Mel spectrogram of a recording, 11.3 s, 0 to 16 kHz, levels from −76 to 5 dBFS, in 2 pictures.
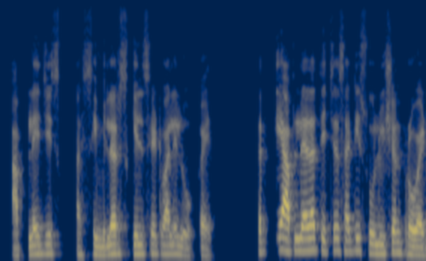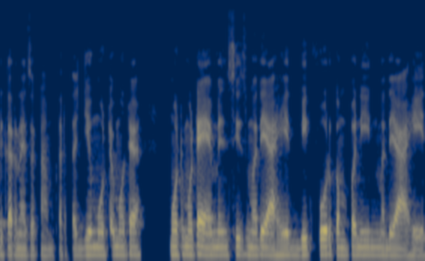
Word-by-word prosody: आपले 115 +5 0
जे 130 +1 -2
स 125 +1 -11 0.3
सिमिलर 115 +4 +2
स्किल 125 0 -2
सेट 130 +1 -3
वाले 120 0 +1
लोक 95 -3 -6
आहेत. - - -3 0.6
तर 150 - +1
ते 150 +4 -3
आपल्याला 165 +1 +8
त्याच्यासाठी 160 +1 -1
सोल्युशन 135 -1 0
प्रोव्हाईड 110 -5 +4
करण्याचं 100 -1 -4
काम 95 0 -10
करतात. 100 +1 -10
जे 110 +1 0
मोठ्या-मोठ्या 105 0 -3 0.4
मोठ-मोठ्या 115 0 +1
एम-एन-सीमध्ये 105 0 -2
आहेत, 100 0 +1
बिग 110 0 -1
फोर 110 0 +3
कंपनीमध्ये 105 0 -3
आहेत. 90 -2 -1
110 Hz, 145 wpm, -24 LUFS, 105-125 Hz, 0.6 s, आपल्याला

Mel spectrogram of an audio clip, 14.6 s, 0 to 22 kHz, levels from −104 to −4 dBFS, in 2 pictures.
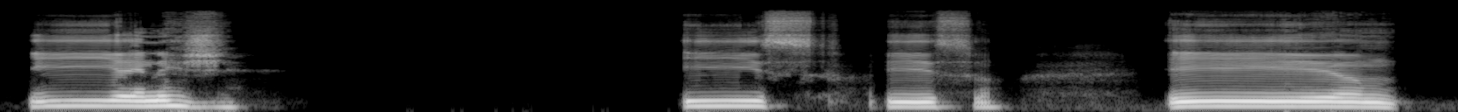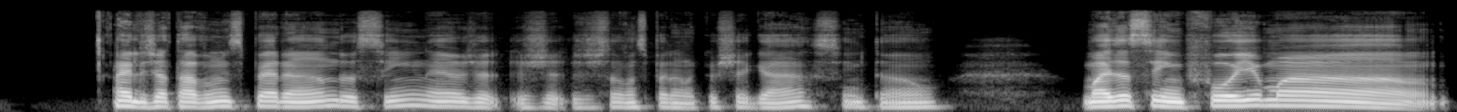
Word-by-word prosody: E 155 +2 -2
a - - +4
energi 145 -5 0 2.2
Isso, 150 0 -3 0.3
isso. 130 -1 -3 0.9
E 140 0 +3 1.2
é, 155 - +3
eles 135 -3 +2
já 140 - +3
estavam 135 0 +1
esperando, 145 +1 0
assim, 145 +4 -5
né, 145 -4 -1
eu 135 - -1
já 125 -1 -3
já 115 +1 -9
já 115 - -11
estavam 125 +3 -7
esperando 125 -2 -6
que 125 - -20
eu - - -6
chegasse, 130 +3 -5
então. 125 0 -4 0.7
Mas, 140 +1 +6
assim, 150 -3 +4
foi 155 +4 +4
uma 145 -9 +2
140 Hz, 110 wpm, -22 LUFS, 130-150 Hz, 2.2 s, Mas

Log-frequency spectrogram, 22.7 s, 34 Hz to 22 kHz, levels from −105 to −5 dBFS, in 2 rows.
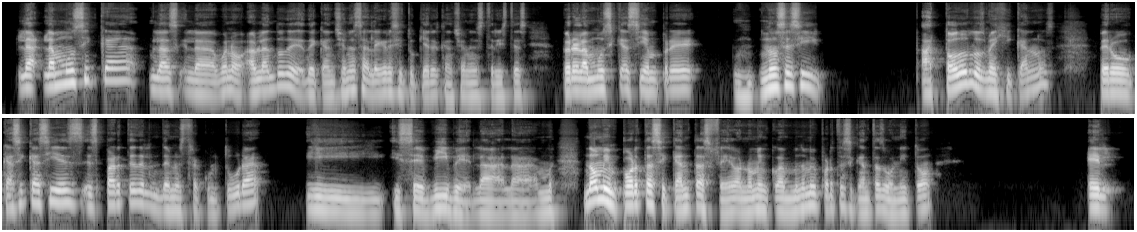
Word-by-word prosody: La 160 0 +3
la 165 0 +6
música, 235 +5 0
las 130 -2 -1
la, 120 -3 -3
bueno, 130 0 -2
hablando 135 +8 -1
de 155 -10 -1
de 115 0 -4
canciones 120 +7 -5
alegres, 120 0 -3
si 120 - -7
tú 105 - -12
quieres 105 +2 -6
canciones 105 0 -9
tristes, 105 +1 -9 0.3
pero 135 +2 +5
la 130 - +7
música 145 +2 -1
siempre 140 +2 -1 0.3
Ujú. 100 -2 -7
No 155 +6 +6
sé 180 +2 +5
si, 170 -4 -1 0.9
a 115 0 -2
todos 175 +8 +7
los 160 -8 +2
mexicanos, 125 - -4 0.4
pero, 120 -2 +2
casi 130 +6 -2
casi, 170 +1 +1
es 165 -1 0
es 135 -1 -4
parte 155 +2 -1
del 145 -8 -4
de 115 -1 -1
nuestra 110 -1 -6
cultura, 120 - -4 0.4
y 105 -5 -4
y 110 - -6
se 105 +1 +1
vive 105 -4 -2
la 95 -1 -3
la, 90 -1 -7
m 100 +1 -5 0.3
No 180 +2 +9
me 200 - +9
importa 150 0 +6
si 125 - +3
cantas 120 +2 0
feo, 105 +2 -2
no 105 +1 -1
me 120 - +2
inco 110 0 -4
a 110 - +1
mí 105 - -2
no 125 - 0
me 145 - +2
importa 135 -1 -5
si 115 - -5
cantas 105 +3 -4
bonito 100 +4 -3 1.5
El 345 +1 +2
120 Hz, 165 wpm, -25 LUFS, 105-145 Hz, 1.5 s, No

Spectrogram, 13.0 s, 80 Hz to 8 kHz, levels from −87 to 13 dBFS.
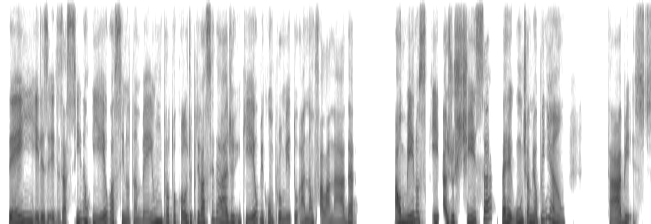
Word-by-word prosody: tem 220 +5 +3
eles 180 +1 0
eles 165 -3 -6
assinam 225 - -1
e 170 -4 -1
eu 240 +7 0
assino 180 -7 -2
também 150 +1 -5
um 220 +1 +4
protocolo 215 -2 -1
de 210 +2 -1
privacidade 220 -2 0
em 200 -2 -3
que 180 -3 -3
eu 230 +8 +2
me 250 -3 -1
comprometo 170 -6 -3
a 165 - -4
não 165 +2 -2
falar 145 -3 -3
nada, 150 +9 -2 0.8
ao 190 +3 +7
menos 225 +5 +3
que 195 +1 -1
a 180 - +4
Justiça 220 - +1 0.2
pergunte 205 +3 +4
a - - +2
minha 220 +3 +3
opinião, 245 - -1 0.9
sabe. 200 -2 +2
S - - -13
200 Hz, 145 wpm, -23 LUFS, 175-220 Hz, 0.9 s, ao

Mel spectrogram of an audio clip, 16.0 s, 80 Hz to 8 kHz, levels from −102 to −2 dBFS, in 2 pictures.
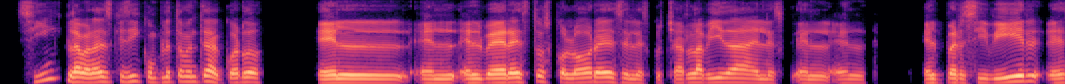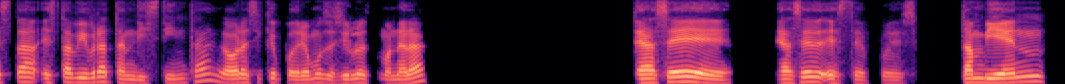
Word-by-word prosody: Sí, 235 +10 -8
la 170 - +5
verdad 160 +1 +5
es 170 - -5
que 180 - -8
sí, 190 +2 -2
completamente 175 +2 -4
de - - +5
acuerdo. 160 +1 0 0.4
El 135 0 +4
el 135 0 -1
el 140 0 +1
ver 145 +1 +6
estos 160 +3 +2
colores, 160 +1 +2
el 140 -2 -3
escuchar 135 +1 -7
la 150 0 +3
vida, 150 -1 0
el 135 -1 -3
es 130 - -10
el 125 -1 -5
el 130 0 -7 0.4
el 135 0 -3
percibir 145 +7 +3
esta 145 +4 -3
esta 150 +2 -4
vibra 155 +2 -1
tan 130 -1 -7
distinta, 135 - -10
ahora 140 +1 0
sí - - -18
que 155 - -7
podríamos 130 +3 -4
decirlo 135 +3 -4
de - - -2
esta 130 - -23
manera 125 0 -1 1.6
te 140 - +3
hace 145 -3 +5 0.3
te 135 - -4
hace, 165 +5 0
este, 125 -2 -9
pues, 115 -2 -14 0.3
también 150 +5 +2
145 Hz, 170 wpm, -22 LUFS, 135-165 Hz, 1.6 s, ver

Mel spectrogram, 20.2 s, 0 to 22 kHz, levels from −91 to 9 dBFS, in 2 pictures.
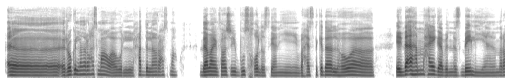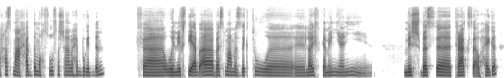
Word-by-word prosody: آآ 155 -1 +3
الراجل 185 +6 +3
اللي 200 -2 +1
أنا 205 - 0
رايحه 205 +1 -2
أسمعه 190 -8 -2
أو 150 +1 -2
الحد 145 +5 -5
اللي 165 -1 -2
أنا 170 - -3
رايحه 165 0 -5
أسمعه، 170 -2 -13 0.5
ده 165 +1 +6
ما 175 0 +4
ينفعش 175 +1 -1
يبوظ 175 +1 -4
خالص، 150 -3 -5
يعني 145 -1 -6
باحس 155 +3 -5
كده 175 -1 +2
اللي 160 -2 0
هو 160 +3 +2 0.9
يعني 160 0 +7
ده 195 - +9
أهم 205 0 +5
حاجة 190 -5 +3
بالنسبة 155 +2 -1
لي، 150 -4 -4
يعني 145 0 -6
أنا 150 0 -7
رايحه 160 +6 -4
أسمع 175 -4 -2
حد 170 +4 -2
مخصوص 180 +1 -7
عشان 175 -2 -7
أنا 170 - -4
باحبه 175 0 -7
جدًا، 170 +7 -4 0.6
ف 160 - -6 0.4
ونفسي 160 +2 +2
أبقى 175 +2 +4
باسمع 170 +1 -2
مزيكته 165 +1 -5
آآ 145 -1 -3
live 155 +3 -1
كمان 155 +1 -4
يعني 150 -5 -7 0.7
مش 160 +1 0
بس 155 0 +1 0.4
tracks 155 +1 +3
أو 135 +3 -2
حاجة، 175 - -1
160 Hz, 155 wpm, -23 LUFS, 150-175 Hz, 0.9 s, ده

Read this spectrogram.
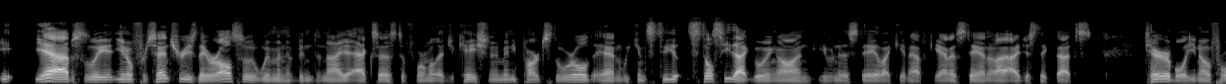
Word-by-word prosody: Y 125 - -7 0.2
Yeah, - - +11
absolutely, 115 -1 +2
and 115 +1 -6
you 120 - +1
know, 115 - +2
for - - -10
centuries, 130 -4 +1
they 105 -1 +1
were 100 +1 +2
also 115 -4 +1
women 100 -1 -6
have 100 -2 -13
been 100 -1 -10
denied 100 +2 -2
access - - -2
to - - -11
formal 100 -2 -8
education 110 +4 -5
in 105 - -9
many 110 0 -7
parts 110 0 -2
of - - -9
the 105 - -9
world, 110 -1 -1
and 100 -1 -3
we 95 - -14
can 105 -4 -12
stee 115 +5 -4
still 130 -1 -1
see 140 - -3
that - - +4
going 100 -1 -5
on, 95 -2 -2
even 90 0 -13
to 90 - -9
this 90 - -4
day, 95 0 -4
like, - - -6
in - - -11
Afghanistan, 95 0 -4
and 90 +1 -3
I 95 - +2
I - - -2
just - - -9
think - - -11
that's - - -2 0.5
terrible, 115 -7 +2
you 95 - -7
know 95 0 -2
for 100 - -8
100 Hz, 250 wpm, -25 LUFS, 95-115 Hz, 0.5 s, Yeah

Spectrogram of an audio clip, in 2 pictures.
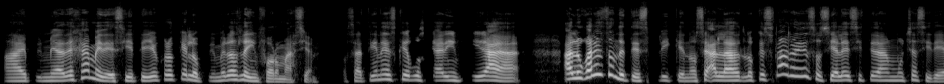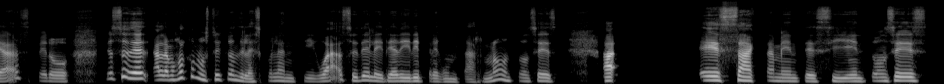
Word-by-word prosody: Ay, 160 +1 0
pues 165 +1 -16
mira, 170 +1 +1
déjame 225 - +2
decirte, 165 +2 -1
yo 185 +2 0
creo 220 +2 -2
que 230 - -1
lo 190 -6 +1
primero 170 +8 -1
es 215 - 0
la 205 - +5
información. 135 -8 -4 0.2
O - - -27
sea, 155 - -5
tienes 215 +7 -3
que 220 - 0
buscar 185 -2 -3
inf 180 -2 -3
ir 195 +1 -1
a 165 -6 +7 0.4
a 255 - +10
lugares 325 +11 +8
donde 395 - +3
te 180 - -1
expliquen, 165 -1 -6
o 160 - -4
sea, 195 - +5
la 185 0 +7
lo 185 +1 -5
que 230 - -3
son - - -7
las 400 -3 0
redes 375 -3 -2
sociales 200 -3 0
sí 205 - -10
te 195 +2 -6
dan 185 -1 +1
muchas 185 +1 -7
ideas, 145 -1 -5
pero 145 -3 -10 0.4
yo 265 - -11
soy 355 +6 -3
de 270 -1 +5
a 205 - -2
lo 210 - +1
mejor, 290 +9 -6
como 300 -6 -7
estoy 225 +2 -8
con 225 +1 -8
de 165 - -7
la 135 - -5
escuela 170 +5 -12
antigua, 145 0 -7
soy 170 - -8
de 195 +1 -4
la 170 - -4
idea 150 0 -4
de 155 - -4
ir 150 +1 -4
y 160 - -2
preguntar, 130 -5 -14
¿no? 205 +11 -7
Entonces, 155 -4 -8 0.4
ah, - - +7 0.8
exactamente, 175 -5 +1
sí. 145 +1 -6
Entonces, 165 +3 -3
175 Hz, 215 wpm, -24 LUFS, 155-205 Hz, 0.8 s, a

